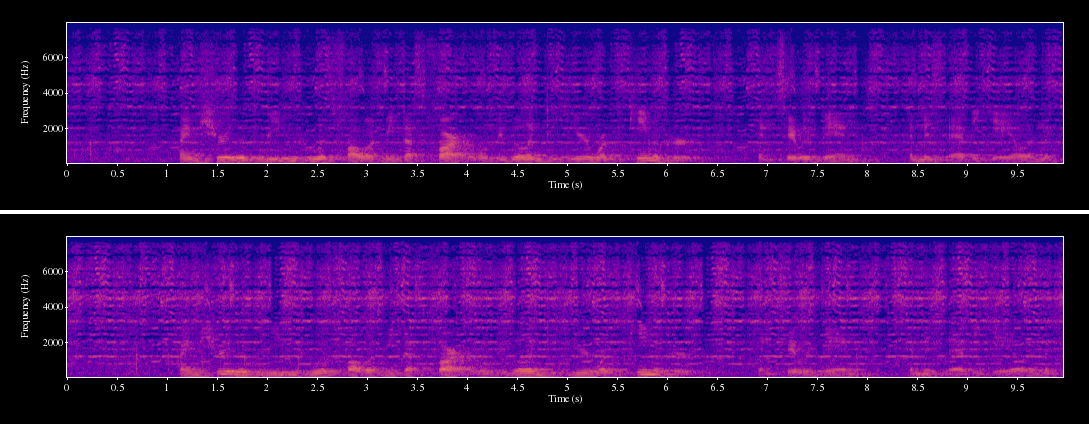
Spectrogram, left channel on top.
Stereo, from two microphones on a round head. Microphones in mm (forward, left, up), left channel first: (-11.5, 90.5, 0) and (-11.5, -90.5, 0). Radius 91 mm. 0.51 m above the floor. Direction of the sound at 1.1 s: 40° left (ahead or behind).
